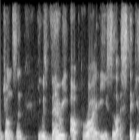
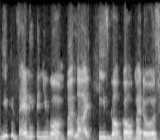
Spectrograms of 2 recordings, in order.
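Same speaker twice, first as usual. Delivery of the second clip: usual speaking voice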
